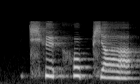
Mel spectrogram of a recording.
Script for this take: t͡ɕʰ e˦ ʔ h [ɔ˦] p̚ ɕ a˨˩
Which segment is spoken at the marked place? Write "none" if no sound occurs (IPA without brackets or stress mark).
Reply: ɔ˦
